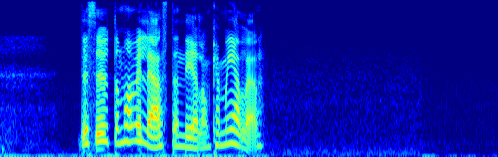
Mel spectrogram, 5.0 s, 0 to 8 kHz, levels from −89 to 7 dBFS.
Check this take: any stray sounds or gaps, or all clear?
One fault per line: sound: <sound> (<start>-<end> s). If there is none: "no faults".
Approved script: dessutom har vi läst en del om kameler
no faults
